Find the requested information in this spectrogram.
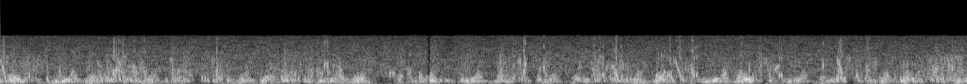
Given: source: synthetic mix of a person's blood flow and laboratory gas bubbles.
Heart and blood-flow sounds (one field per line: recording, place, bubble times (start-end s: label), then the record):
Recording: Doppler ultrasound of blood flow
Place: precordium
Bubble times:
0.00-0.41 s: bubbles
0.44-0.52 s: bubbles
0.56-0.65 s: bubbles
0.85-1.56 s: bubbles
1.64-2.38 s: bubbles
2.56-3.43 s: bubbles
3.88-4.25 s: bubbles
4.36-4.67 s: bubbles
4.95-5.29 s: bubbles
5.35-5.50 s: bubbles
5.78-5.82 s: bubbles
5.88-6.45 s: bubbles
6.50-7.01 s: bubbles
7.33-7.86 s: bubbles
8.20-8.27 s: bubbles
8.34-8.82 s: bubbles
8.94-9.68 s: bubbles
From the record:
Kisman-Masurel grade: 342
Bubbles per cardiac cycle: rolling drumbeat, 9 or more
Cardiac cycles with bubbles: 100%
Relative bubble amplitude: moderate (0.250 to 0.450)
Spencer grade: 3 (all of the cardiac periods contain showers or single bubble signals, but not dominating or overriding the cardiac motion signals)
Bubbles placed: anywhere in the cardiac cycle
